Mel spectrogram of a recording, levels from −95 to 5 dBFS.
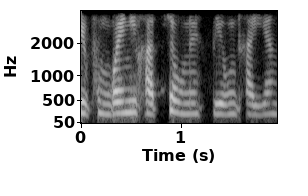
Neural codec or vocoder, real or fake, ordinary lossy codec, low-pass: none; real; none; 3.6 kHz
